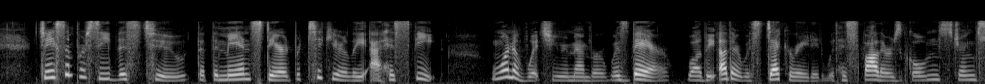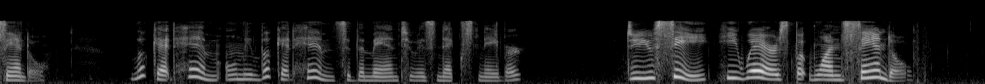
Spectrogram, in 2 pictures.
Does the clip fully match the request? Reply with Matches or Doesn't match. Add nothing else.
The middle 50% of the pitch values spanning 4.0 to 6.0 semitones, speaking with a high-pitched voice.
Matches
